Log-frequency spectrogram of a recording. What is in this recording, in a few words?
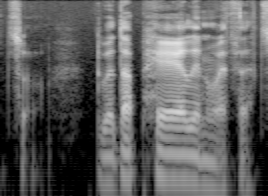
"peel", Welsh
